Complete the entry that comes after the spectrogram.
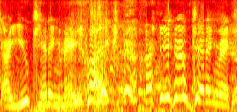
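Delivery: retold riders' incredulous outburst, high and laughing. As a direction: imitate baffled riders, laughing through it. Retelling riders' amazed reaction.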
